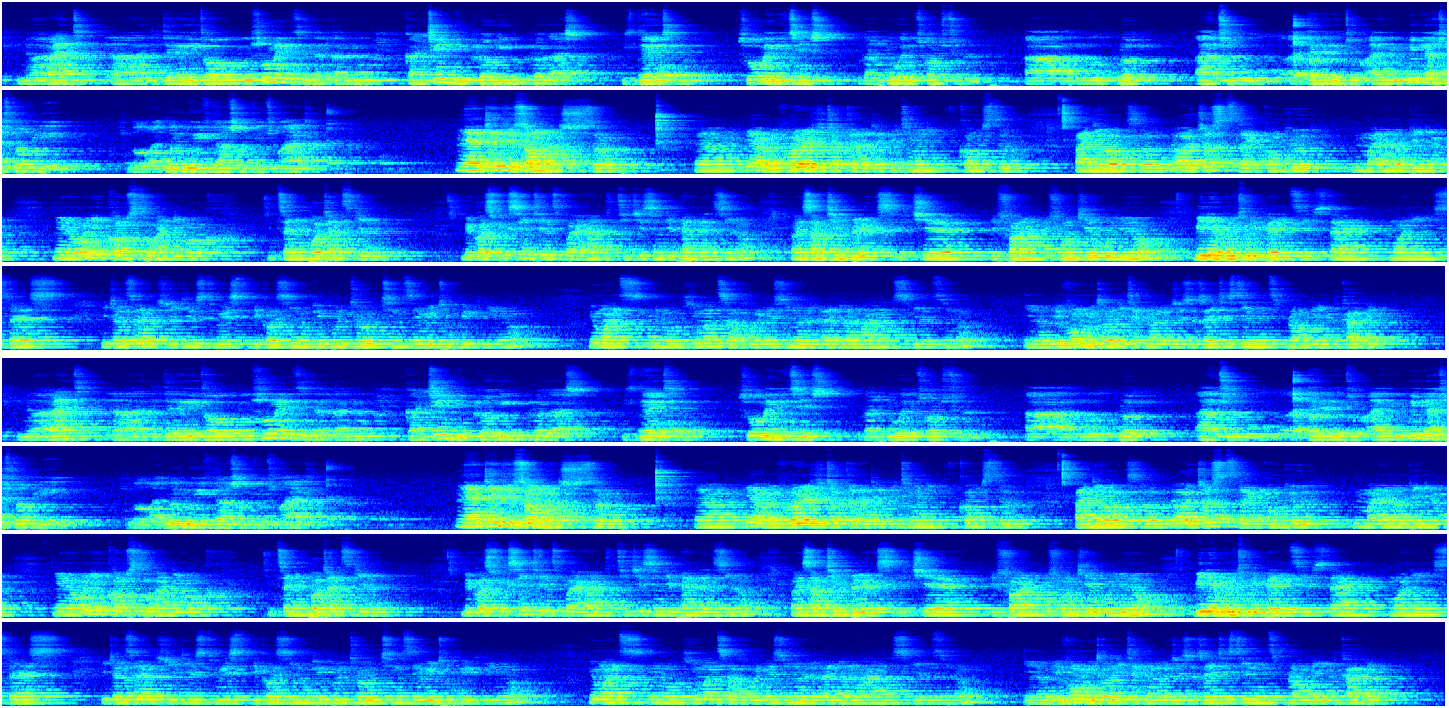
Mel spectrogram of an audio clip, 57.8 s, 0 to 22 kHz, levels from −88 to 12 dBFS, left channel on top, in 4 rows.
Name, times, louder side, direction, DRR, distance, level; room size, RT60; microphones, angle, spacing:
voice 1, 0.2-5.8 6.2-6.9 7.4-9.8 10.2-11.5 11.9-15.1 15.7-17.6, equal, 45° left, -7 dB, 0.6 m, -26 dB
voice 2, 19.0-20.6 21.4-24.6 25.2-28.9 29.4-31.1 31.7-32.7 33.5-36.4 36.8-38.5 38.8-40.4 40.8-43.9 44.3-48.5 49.2-53.0 53.6-57.1, left 1 dB, 15° right, -9 dB, 0.8 m, -23 dB
2.5 x 2.3 x 2.3 m, 1.5 s
head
